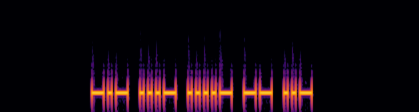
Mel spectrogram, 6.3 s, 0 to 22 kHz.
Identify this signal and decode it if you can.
Morse code, heard as a keyed tone, about 20 wpm, 700 Hz. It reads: KV4MU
